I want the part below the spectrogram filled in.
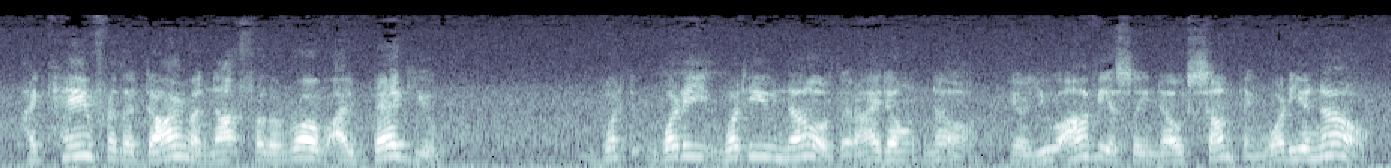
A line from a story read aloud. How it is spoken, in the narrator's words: Faltering, faltering and trembling, he cried out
